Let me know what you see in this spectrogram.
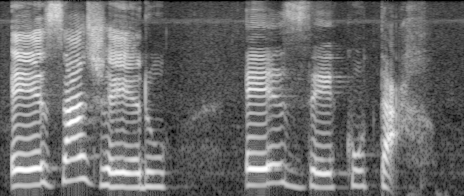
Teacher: x com som de z olha só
